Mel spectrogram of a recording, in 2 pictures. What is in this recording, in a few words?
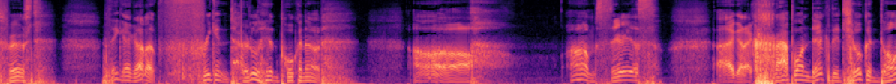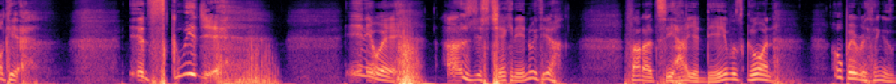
a scottish greeting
